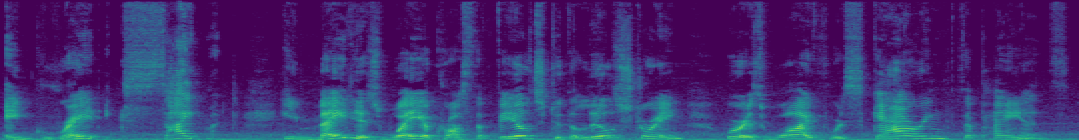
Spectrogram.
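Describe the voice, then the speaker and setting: A woman's voice: mid-range voice, very animated, measured pace, fairly bright tone, slight background noise, low-quality recording. A woman storyteller reading a folk tale aloud in a dramatic, emphatic way. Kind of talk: animated folk tale narration for children.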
